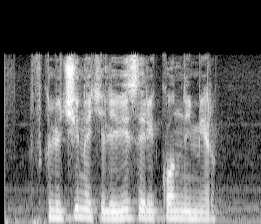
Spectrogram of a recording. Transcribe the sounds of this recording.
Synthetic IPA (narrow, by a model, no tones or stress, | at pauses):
fklʲʉt͡ɕinətʲɪlʲɪvʲizəɾʲɪkonːɨjmʲir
